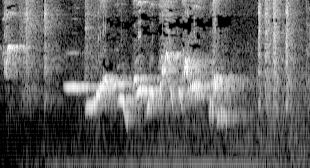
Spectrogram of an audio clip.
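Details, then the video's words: Oriental magpie-robin song used to prompt a quiet bird to sing: a rich, warbling run of mid-pitched slurred whistles, fast and varied, over a steady low electrical hum. "MURAI DIRUMAH DIEM,//, COBA DENGARKAN KICAUAN INI"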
